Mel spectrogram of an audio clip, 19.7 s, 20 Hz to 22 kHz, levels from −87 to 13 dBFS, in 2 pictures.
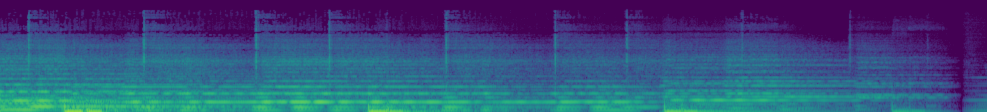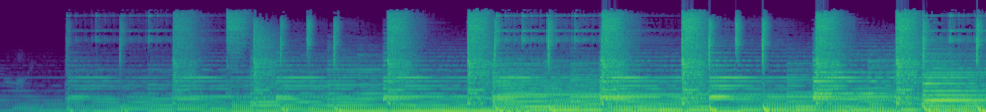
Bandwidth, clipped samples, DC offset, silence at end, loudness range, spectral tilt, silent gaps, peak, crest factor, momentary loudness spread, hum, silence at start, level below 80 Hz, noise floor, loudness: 17 kHz; under 0.1%; under 0.1%; 0 s; 19 LU; -4 dB/octave; none; 0 dBFS; 14 dB; 19 LU; none; 0 s; -20 dBFS; -47 dBFS; -14 LUFS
